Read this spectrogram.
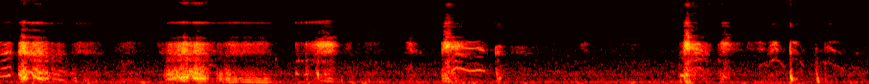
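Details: Repeated weak, breathy coughs with strained breaths and catches between them; person struggling for days to get consistent deep breaths though oxygen looks almost decent; cough with shortness of breath.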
